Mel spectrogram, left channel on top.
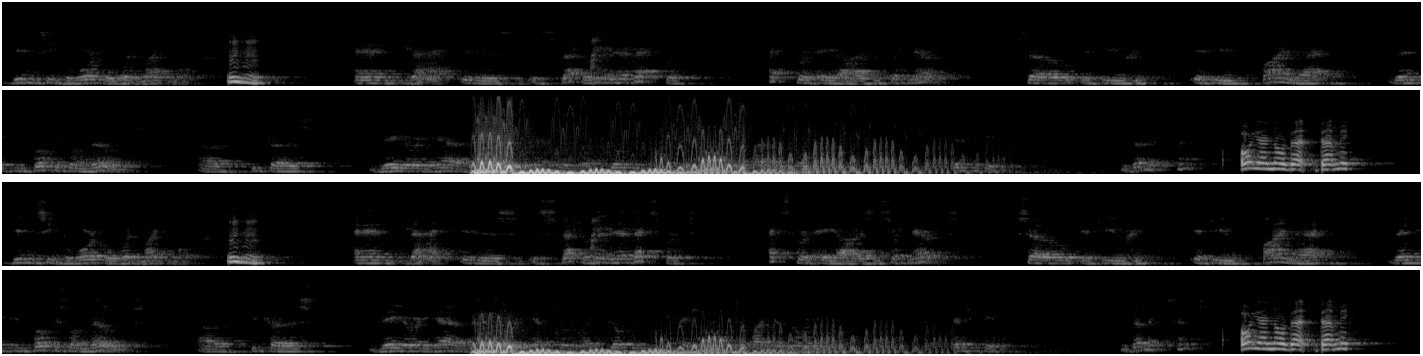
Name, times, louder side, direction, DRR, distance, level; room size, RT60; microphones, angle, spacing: voice 1, 0.0-2.1 3.5-6.9 7.7-9.6 10.1-11.5 11.9-13.4 13.8-15.6 16.1-17.3 17.9-22.5 23.4-24.3 25.4-26.3, equal, 55° right, -2 dB, 2.7 m, -45 dB
voice 2, 2.2-2.6 26.6-27.6, equal, ahead, 12 dB, 0.5 m, -31 dB
sound 1, 18.9-23.5, left 5 dB, 60° left, 0.3 m, -25 dB
11.5 x 5.6 x 8.7 m, 0.81 s
head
